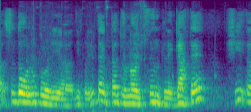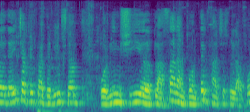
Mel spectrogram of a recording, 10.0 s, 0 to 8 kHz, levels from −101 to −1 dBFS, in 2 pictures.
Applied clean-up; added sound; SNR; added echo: neural separator model SepFormer DNS4.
